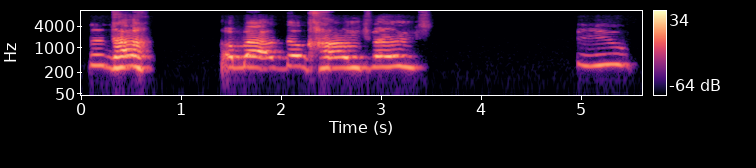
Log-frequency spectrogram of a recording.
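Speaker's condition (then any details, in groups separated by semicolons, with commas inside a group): Cerebral palsy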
